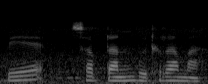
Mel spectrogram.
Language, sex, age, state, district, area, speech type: Bodo, female, 45-60, Assam, Kokrajhar, rural, read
